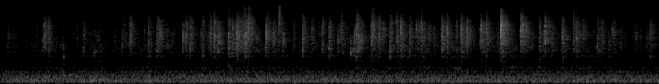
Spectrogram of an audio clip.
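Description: A rapid, irregular patter of faint ticks, thickening after a couple of seconds, with one sharper tick about five seconds in.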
